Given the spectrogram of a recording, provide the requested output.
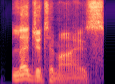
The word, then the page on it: legitimize: British English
